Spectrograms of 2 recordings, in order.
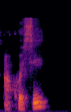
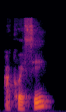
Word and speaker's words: Akwesi: So, for example, my proper name is if you're deep in the forest, is Akwesi, is an A in front of the K, okay. Right? Akwesi. But you know, in other areas, it just being Kwesi, and on the coast, it's Kwesi spelled with an E rather than an A, so it's K W E S I. – Okay. – And so there's slight phonetic, you know, nuances depending on location, right?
